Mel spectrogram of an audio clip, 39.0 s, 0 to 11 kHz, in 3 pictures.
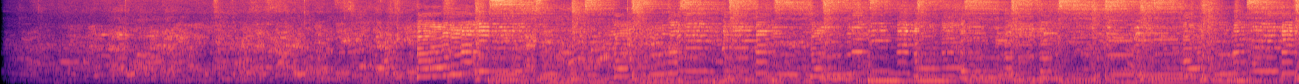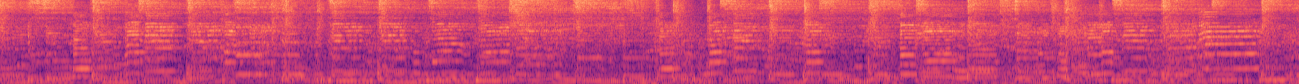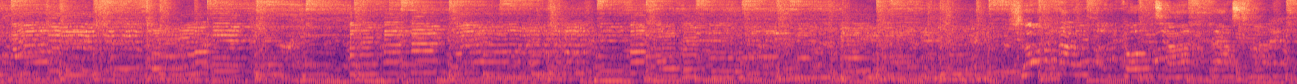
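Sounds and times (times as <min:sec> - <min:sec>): blues band playing: 0:03.2 - 0:38.9
bass guitar: 0:04.2 - 0:38.9
drum kit beat: 0:04.2 - 0:38.9
melodic lead instrument: 0:04.6 - 0:38.0.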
